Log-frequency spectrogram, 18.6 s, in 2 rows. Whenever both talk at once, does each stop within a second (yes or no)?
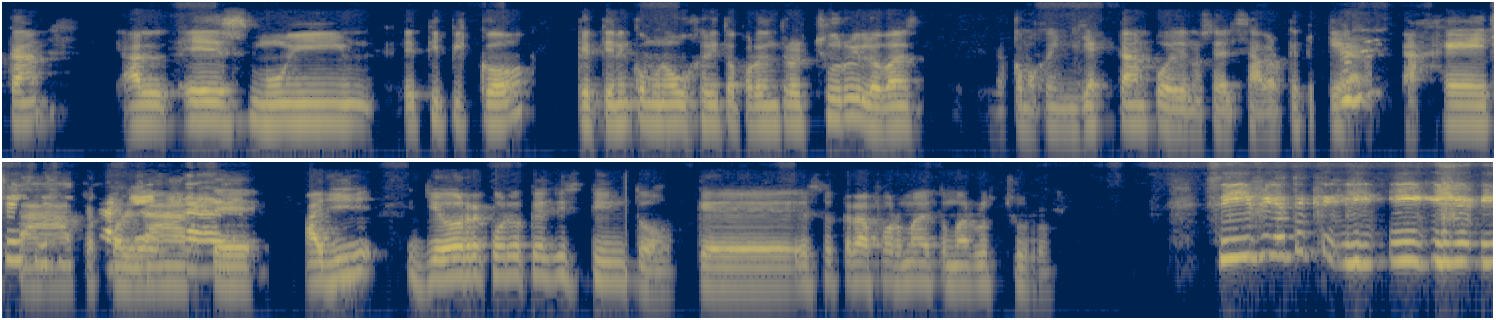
no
